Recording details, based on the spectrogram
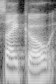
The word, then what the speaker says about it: Cayko: And it's actually pronounced psycho.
